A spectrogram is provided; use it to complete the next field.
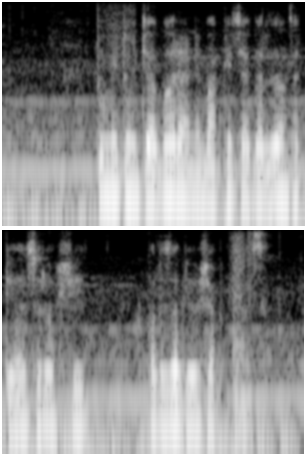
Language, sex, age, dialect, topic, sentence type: Marathi, female, 18-24, Southern Konkan, banking, statement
